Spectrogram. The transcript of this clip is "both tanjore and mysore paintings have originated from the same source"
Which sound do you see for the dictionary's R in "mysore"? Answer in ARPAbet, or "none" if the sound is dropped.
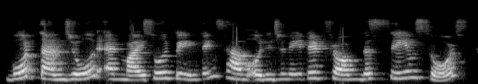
R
